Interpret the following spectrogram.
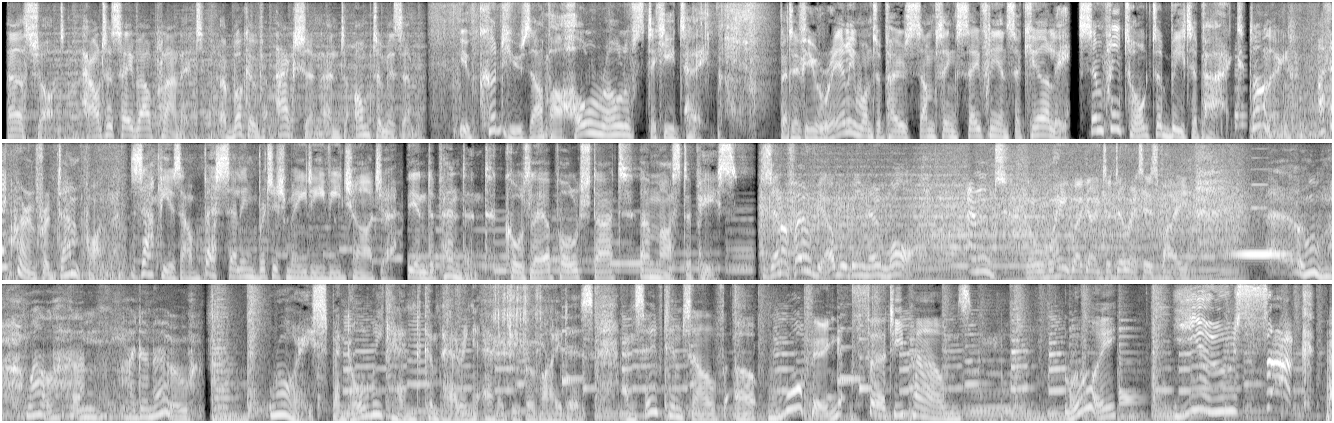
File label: commercials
